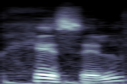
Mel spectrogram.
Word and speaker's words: Gesell: izado un poco y mi madre siempre me llamo hessel como con jota h podría ser si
